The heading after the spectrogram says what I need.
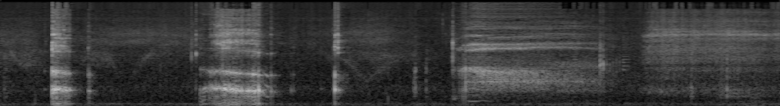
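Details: Several loud, gurgling burps in a row from an adult, with breathy sounds between; repeated belching that later turns into a hiccup attack.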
